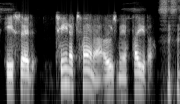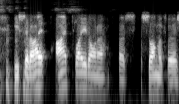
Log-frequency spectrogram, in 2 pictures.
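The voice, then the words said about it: English accent. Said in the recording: “my bad English accent”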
